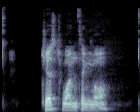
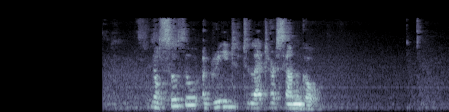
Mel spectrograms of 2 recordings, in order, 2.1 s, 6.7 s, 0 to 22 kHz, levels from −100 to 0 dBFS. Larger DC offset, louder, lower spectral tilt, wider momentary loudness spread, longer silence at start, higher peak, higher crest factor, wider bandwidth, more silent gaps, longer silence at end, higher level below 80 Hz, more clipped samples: neither; about the same, -24 LUFS vs -23 LUFS; about the same, -5 dB/octave vs -4.5 dB/octave; first, 18 LU vs 12 LU; second, 0.05 s vs 2.2 s; about the same, -4 dBFS vs -6 dBFS; about the same, 22 dB vs 20 dB; first, 16 kHz vs 11.5 kHz; first, 0.30-0.60 s vs none; second, 0.5 s vs 1.95 s; about the same, -66 dBFS vs -68 dBFS; neither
